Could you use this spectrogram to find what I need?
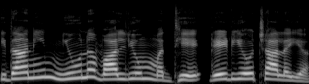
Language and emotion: Sanskrit, neutral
